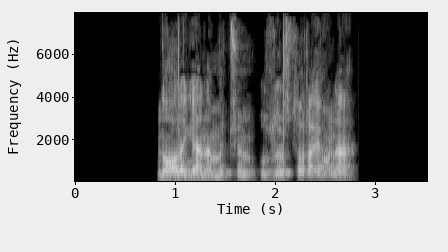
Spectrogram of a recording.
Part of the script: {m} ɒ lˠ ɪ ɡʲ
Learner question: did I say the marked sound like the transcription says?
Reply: no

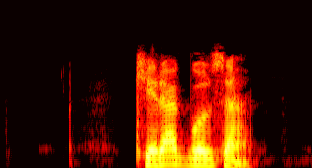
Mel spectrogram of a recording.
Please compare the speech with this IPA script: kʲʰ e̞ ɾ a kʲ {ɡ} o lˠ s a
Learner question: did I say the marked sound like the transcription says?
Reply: no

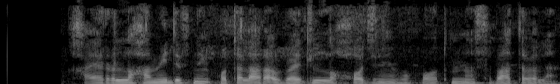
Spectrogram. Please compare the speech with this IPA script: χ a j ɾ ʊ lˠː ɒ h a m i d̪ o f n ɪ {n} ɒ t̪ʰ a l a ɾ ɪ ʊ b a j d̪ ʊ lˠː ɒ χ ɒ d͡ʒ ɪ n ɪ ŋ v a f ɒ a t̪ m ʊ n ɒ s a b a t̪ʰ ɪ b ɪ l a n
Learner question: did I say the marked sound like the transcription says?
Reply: no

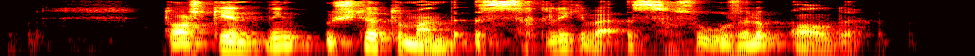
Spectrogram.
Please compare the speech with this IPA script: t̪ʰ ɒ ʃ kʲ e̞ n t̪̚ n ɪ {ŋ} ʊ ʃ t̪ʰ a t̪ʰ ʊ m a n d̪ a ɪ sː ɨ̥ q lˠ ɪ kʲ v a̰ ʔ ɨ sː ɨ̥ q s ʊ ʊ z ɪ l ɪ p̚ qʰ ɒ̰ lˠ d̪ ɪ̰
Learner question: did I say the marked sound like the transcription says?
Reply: yes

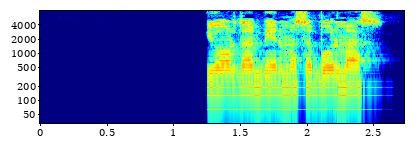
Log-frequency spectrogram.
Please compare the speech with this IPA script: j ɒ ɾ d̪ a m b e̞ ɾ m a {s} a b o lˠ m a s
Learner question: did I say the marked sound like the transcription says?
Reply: yes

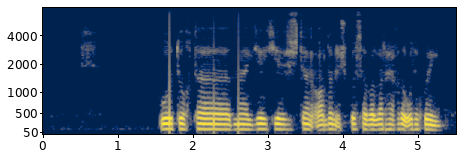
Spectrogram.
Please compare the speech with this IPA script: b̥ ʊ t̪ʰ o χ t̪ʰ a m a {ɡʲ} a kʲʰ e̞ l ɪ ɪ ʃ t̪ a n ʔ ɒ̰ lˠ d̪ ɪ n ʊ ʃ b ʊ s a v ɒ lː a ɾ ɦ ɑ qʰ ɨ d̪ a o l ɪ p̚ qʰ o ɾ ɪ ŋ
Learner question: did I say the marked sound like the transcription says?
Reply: yes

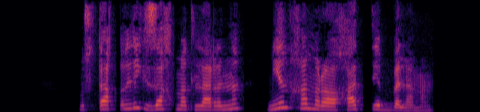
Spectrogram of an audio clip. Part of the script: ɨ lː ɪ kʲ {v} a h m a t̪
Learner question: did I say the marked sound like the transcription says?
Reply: no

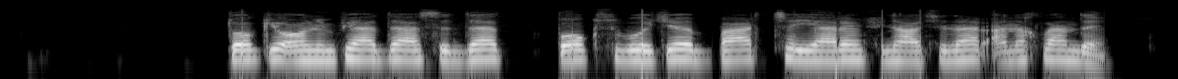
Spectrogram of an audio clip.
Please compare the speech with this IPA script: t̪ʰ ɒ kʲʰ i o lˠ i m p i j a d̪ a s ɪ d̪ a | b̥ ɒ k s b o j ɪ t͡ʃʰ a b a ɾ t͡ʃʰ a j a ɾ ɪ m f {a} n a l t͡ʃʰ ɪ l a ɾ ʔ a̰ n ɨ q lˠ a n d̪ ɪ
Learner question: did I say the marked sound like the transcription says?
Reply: no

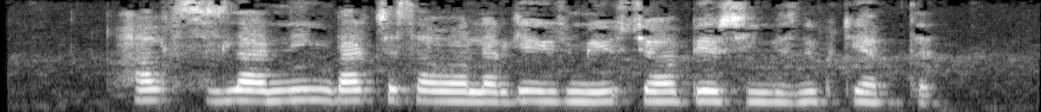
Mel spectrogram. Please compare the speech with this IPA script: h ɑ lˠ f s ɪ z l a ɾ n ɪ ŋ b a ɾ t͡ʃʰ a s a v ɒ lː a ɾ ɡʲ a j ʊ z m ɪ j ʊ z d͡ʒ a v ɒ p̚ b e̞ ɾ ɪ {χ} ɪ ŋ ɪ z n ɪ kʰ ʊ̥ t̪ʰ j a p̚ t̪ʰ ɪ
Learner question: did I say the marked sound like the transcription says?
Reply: no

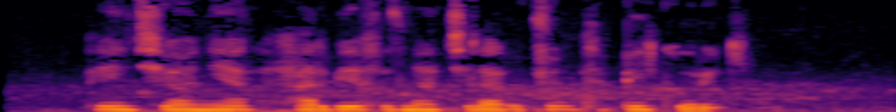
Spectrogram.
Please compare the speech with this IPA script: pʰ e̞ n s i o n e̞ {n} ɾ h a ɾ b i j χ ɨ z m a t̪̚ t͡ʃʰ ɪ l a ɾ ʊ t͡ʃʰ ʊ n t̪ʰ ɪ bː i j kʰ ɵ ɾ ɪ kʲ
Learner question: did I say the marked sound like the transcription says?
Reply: no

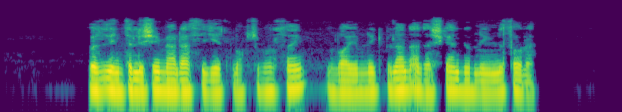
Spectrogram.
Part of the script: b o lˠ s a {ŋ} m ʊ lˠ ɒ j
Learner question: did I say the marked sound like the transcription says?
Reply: yes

